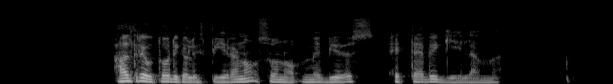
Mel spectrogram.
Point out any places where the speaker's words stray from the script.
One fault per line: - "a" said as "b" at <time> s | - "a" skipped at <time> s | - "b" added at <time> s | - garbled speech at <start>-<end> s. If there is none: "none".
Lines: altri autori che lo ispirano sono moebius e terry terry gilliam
- "terry" skipped at 4.4 s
